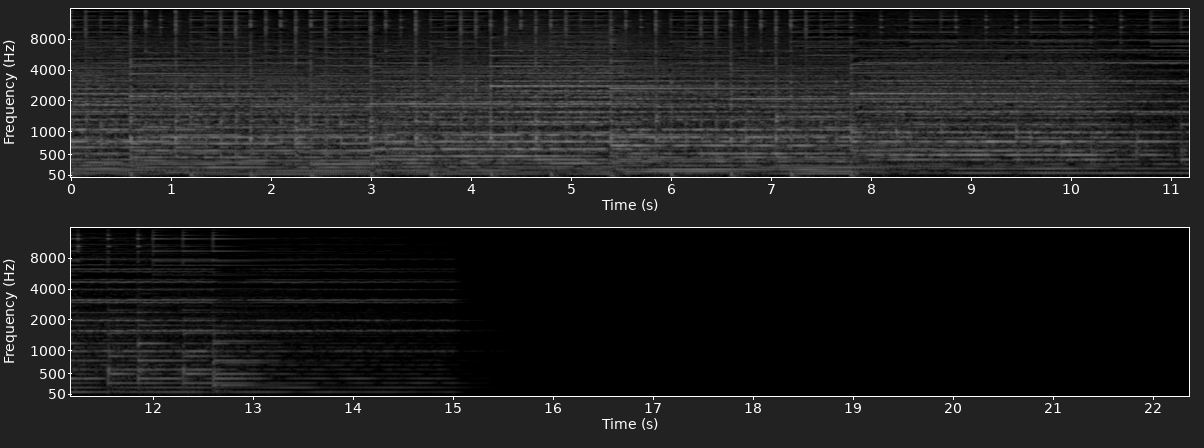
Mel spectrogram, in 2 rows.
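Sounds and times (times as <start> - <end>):
bells: 0.0 - 14.6.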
